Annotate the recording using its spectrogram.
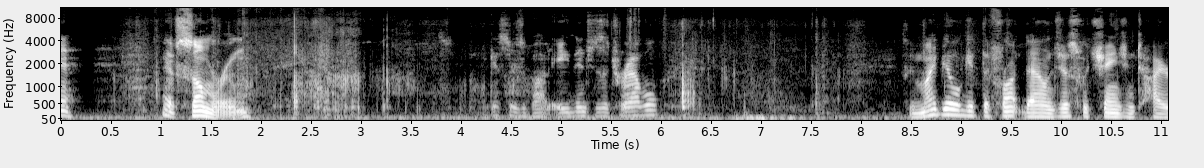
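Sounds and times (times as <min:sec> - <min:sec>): crunching on gravel: 0:00.5 - 0:11.0.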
